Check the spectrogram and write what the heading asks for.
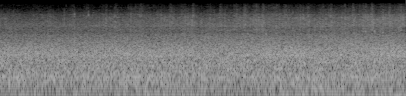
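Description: Steady rushing of a fast-flowing creek, with wind buffeting the microphone in low rumbles.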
